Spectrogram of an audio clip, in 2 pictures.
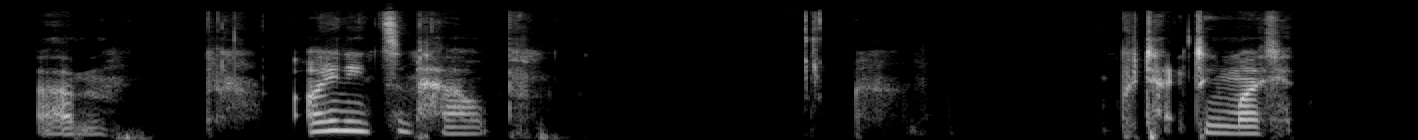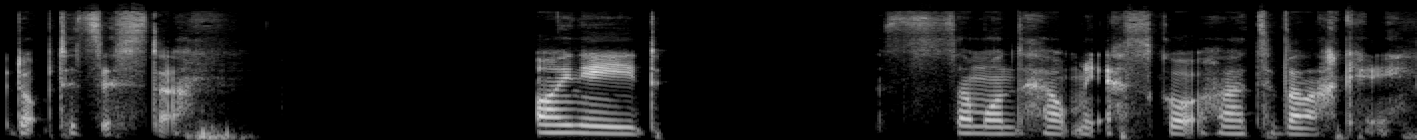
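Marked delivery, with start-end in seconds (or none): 1.5-14.1 speaking in a very low tone. Narrator voicing a man who sits down at the table: very low tone. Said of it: "starts talking in a very low tone".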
